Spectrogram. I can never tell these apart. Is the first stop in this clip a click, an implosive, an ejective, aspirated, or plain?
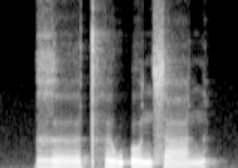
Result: aspirated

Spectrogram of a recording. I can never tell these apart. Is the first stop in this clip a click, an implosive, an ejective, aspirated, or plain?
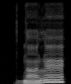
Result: plain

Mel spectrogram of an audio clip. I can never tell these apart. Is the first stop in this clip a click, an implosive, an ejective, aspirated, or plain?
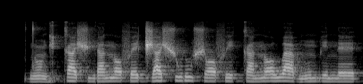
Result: plain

